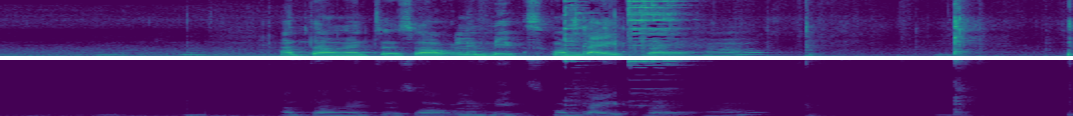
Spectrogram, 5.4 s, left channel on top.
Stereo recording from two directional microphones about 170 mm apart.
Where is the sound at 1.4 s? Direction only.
65° left (ahead or behind).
